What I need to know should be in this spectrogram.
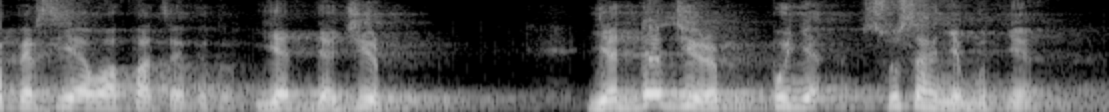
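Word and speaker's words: Yazdajird: Yaddajirb punya, susah nyebutnya, Yaddajirb, membacanya begitu, namanya begitu.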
